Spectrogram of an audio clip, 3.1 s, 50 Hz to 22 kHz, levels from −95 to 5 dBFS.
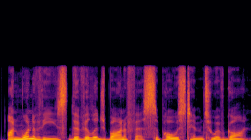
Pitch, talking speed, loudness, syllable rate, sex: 195 Hz, 230 wpm, -18 LUFS, 7.3 syllables/s, female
